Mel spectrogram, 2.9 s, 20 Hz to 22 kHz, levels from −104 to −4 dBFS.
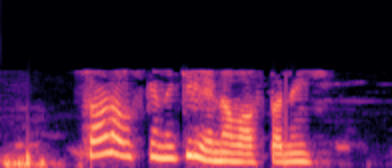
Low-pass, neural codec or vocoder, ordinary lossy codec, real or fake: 7.2 kHz; none; AAC, 16 kbps; real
